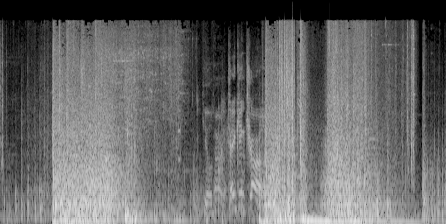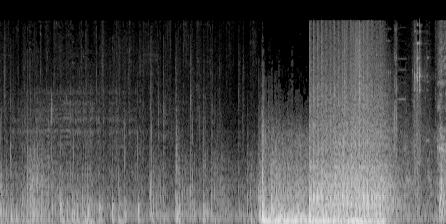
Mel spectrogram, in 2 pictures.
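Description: Guns fire in loud rapid bursts.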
